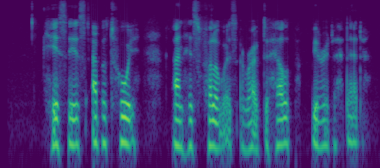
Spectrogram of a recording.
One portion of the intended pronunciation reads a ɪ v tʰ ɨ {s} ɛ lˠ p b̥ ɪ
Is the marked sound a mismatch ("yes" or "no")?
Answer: yes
